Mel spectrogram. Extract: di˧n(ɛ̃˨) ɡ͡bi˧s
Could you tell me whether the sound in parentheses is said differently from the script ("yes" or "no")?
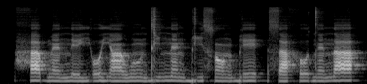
yes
